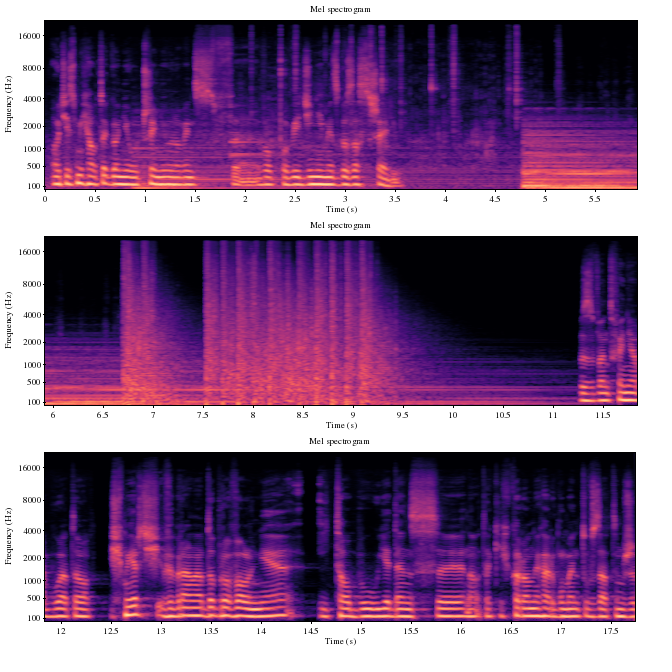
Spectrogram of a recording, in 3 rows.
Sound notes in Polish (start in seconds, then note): 6.7 odgłosy strzałów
